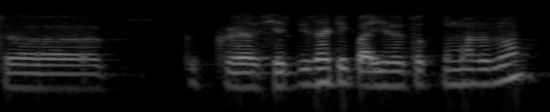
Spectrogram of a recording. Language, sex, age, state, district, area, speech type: Marathi, male, 18-30, Maharashtra, Amravati, urban, conversation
